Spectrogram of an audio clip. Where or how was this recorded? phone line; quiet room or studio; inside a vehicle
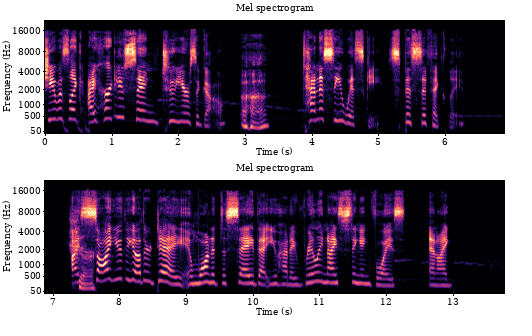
inside a vehicle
